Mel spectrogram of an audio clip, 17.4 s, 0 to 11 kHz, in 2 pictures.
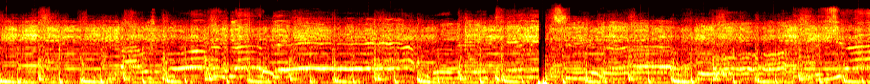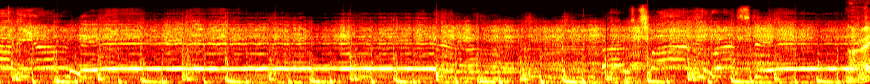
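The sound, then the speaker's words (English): A rock band plays a loud, dense demo recording from 1997: distorted guitars, pounding drums and bass drive steadily along with a sustained high melodic line. No one speaks over it. “Here's … It's a demo from 1997.”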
